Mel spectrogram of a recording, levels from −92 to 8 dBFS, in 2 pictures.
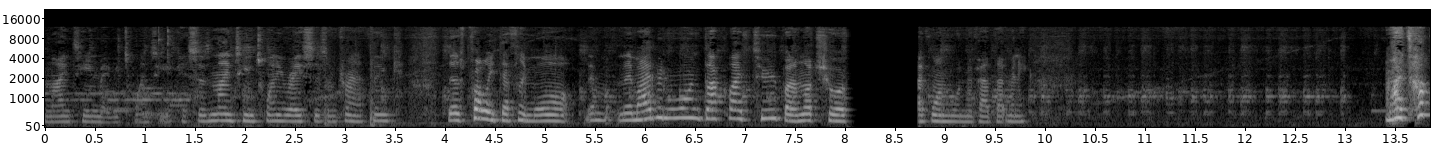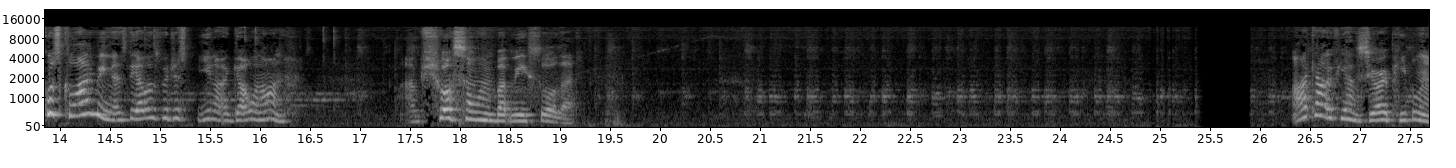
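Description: Long network dropouts at 8.01–8.75 s and 25.36–25.92 s: the audio smears into a fading buzz, then goes silent for about 0.6 s and 0.5 s before resuming further on, likely because the stream stopped arriving and roughly 0.7 s and 0.5 s of sound were never played. Repeated packet loss (robotic sound) from 24.91 to 25.36 s: seven short holes, none over about 21 ms, are each patched by stretching the previous sound, making the passage choppy just before the second dropout. The audio passed through a call codec whose bandlimited character fits Opus at around 32 kbps, with content above about 12 kHz missing.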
